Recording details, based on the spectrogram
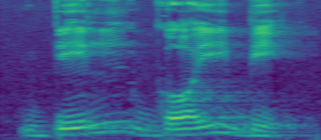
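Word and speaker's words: بالغيب: তারপরে এই শব্দটি খেয়াল করুন, বিল গয়বি, কোথাও কোনো টান হবে না। যদি আপনি এভাবে বলেন বিল গয়বি তাহলে কিন্তু আবার ভুল হয়ে গেল। এরকম যেন টান না হয়ে যায় এই দিকে খেয়াল রাখতে হবে।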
